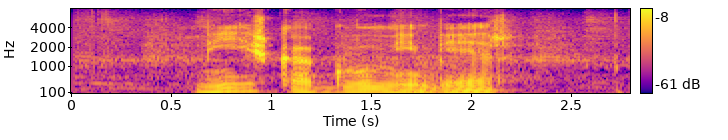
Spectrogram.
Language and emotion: Russian, sad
